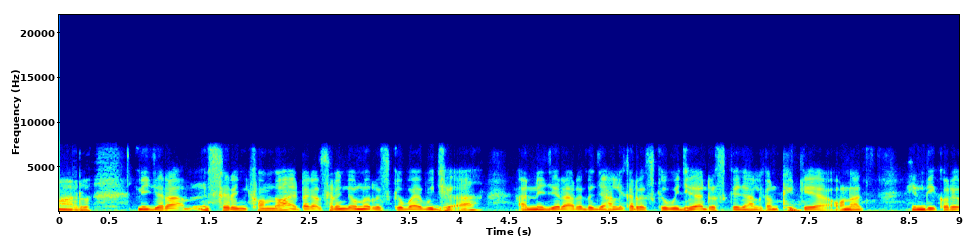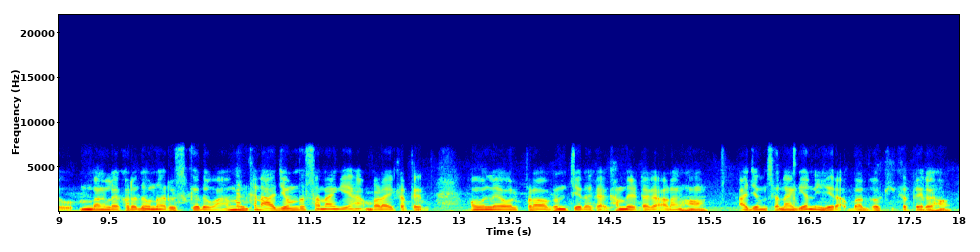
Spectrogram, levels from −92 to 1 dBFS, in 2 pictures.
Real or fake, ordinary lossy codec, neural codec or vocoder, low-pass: fake; Opus, 24 kbps; codec, 44.1 kHz, 7.8 kbps, Pupu-Codec; 7.2 kHz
